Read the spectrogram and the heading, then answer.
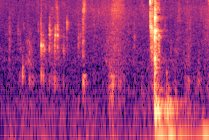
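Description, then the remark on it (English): A quiet sip of a drink: faint wet mouth clicks and a soft swallow, followed by a sharper knock and a low rumble near the end. No one speaks. “Let me just take a sip before I get into this.”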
